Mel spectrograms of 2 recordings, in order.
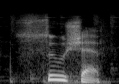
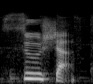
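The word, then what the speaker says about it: sous chef: Sue chef. Sue chef. Sue cheef. S o u s. So the s is silent because it's like a French word.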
